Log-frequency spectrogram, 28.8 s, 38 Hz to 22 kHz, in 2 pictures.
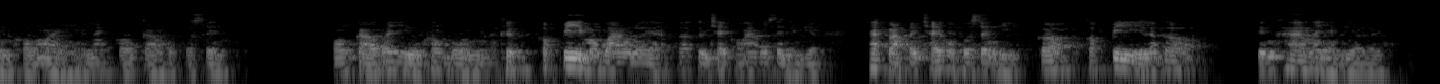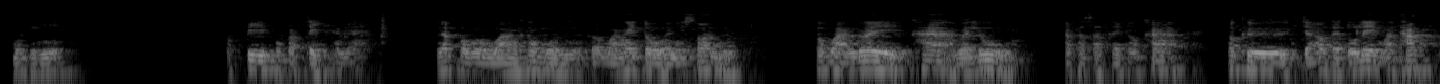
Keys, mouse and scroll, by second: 0.4-4.6 scroll, 10.8 scroll, 11.0 scroll up 2, 11.1 middle click, 12.7 scroll, 17.0 click, 17.0 scroll, 18.3 ctrl+c, 19.0-19.6 scroll, 20.4 scroll, 21.9 click, 22.6 right click, 26.1 click.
